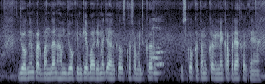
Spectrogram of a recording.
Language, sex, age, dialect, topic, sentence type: Hindi, male, 18-24, Hindustani Malvi Khadi Boli, agriculture, statement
